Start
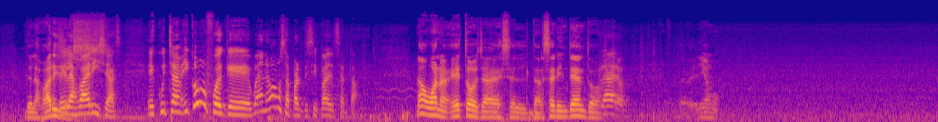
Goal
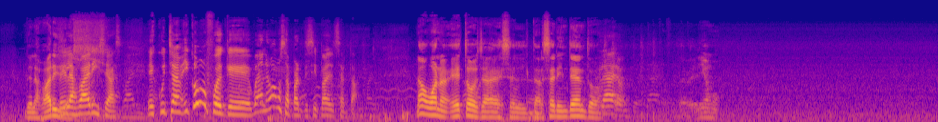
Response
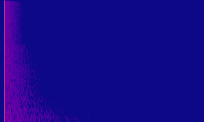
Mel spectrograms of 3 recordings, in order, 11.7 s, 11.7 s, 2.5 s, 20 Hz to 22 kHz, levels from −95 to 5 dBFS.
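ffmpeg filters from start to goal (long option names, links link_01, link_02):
-filter_complex "[0:a]asetnsamples=nb_out_samples=441:pad=0,asendcmd='1.44 equalizer g 7.5',equalizer=frequency=5800:width_type=o:width=0.43:gain=-4.5,asplit=2[link_01][link_02];[link_02]adelay=553.9,volume=-23dB,highshelf=frequency=4000:gain=-12.5[link_03];[link_01][link_03]amix=inputs=2:normalize=0"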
